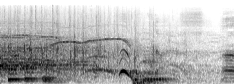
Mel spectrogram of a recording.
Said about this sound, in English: And well, you can clap if you want, but it's just a fishing village. Yeah, I would like it if you clap.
